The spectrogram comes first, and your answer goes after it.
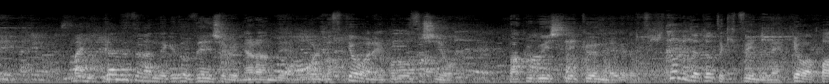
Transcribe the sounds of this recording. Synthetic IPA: maːikːãnd͡zɨt͡sɨnãnd̪ake̞d̪o̞zẽ̞ɰ̃ɕoɾɯ̟ɲinaɾãnd̪e̞akoɾʲimasɨ̥kʲo̞ːβane̞ko̞nosɨɕio̞ | b̥akɯ̟ɡɯ̟iɕi̥t̪e̞ikɯ̟̃nd̪ake̞d̪o̞̥ | kːoɾʲid͡ʑat͡ɕo̞t̪ːo̞kʲi̥t͡sɨĩnone̞kʲo̞ːβapa

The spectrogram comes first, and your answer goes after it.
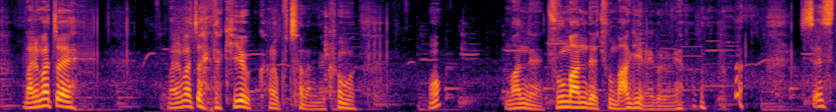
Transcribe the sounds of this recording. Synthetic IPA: maɭmat͡ɕ͈ae | maɭmat͡ɕ͈aedakijʌk̚hanapu̥t͡ɕʰʌnanːekɯɾʌmʌn | ʌ | manːe̞t͡ɕumande̞t͡ɕumaɡine̞kɯɾʌɲo | s͈ensʰɯ̥

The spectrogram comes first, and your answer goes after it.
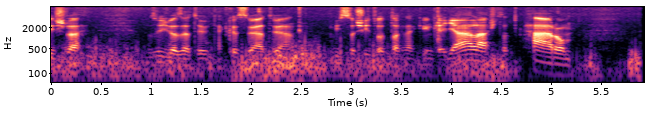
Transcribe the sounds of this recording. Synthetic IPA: eːʃrɛɒzyɟʋɛzɛt̪øːknɛkːø̞sønɦɛt̪øːɛnbist̪o̞ʃiːt̪o̞t̪ːɒknɛkyŋkɛɟːaːlːaːʃt̪ɒhaːɾo̞m

